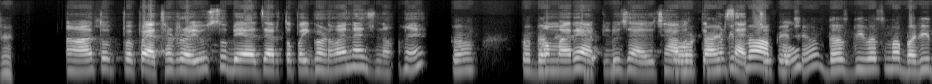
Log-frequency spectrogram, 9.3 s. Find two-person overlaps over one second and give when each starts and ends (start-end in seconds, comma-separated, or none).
5.5-8.0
